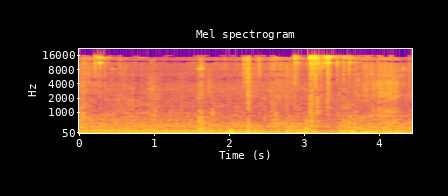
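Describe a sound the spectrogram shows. A metal chain clinks and rattles.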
